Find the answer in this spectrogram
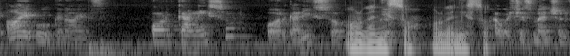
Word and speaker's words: organizo: You take away the AR, you add the O, organizo. Organization, organización, organizar. But trying to keep up with the Spanish pronunciation, that Z there is going to be pronounced th. Organizo in Spain.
